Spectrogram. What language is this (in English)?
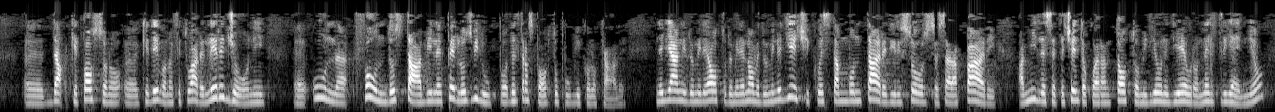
Italian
